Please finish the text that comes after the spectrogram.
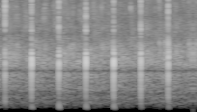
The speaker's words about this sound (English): So why don't you just go ahead? Let's express it to clap. Go ahead.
